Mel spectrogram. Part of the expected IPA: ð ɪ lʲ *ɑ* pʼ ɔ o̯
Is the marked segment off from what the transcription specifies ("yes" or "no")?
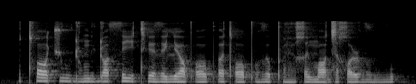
yes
